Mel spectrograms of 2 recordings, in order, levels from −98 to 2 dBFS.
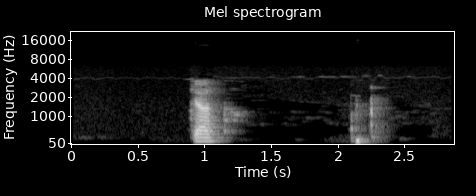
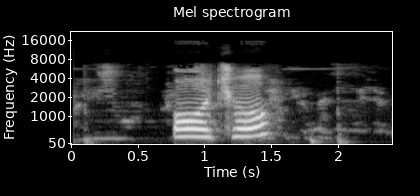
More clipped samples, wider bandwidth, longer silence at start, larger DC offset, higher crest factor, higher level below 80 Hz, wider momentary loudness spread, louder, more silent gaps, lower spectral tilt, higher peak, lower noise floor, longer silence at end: neither; second, 4.7 kHz vs 7 kHz; first, 0.9 s vs 0.25 s; neither; first, 26 dB vs 14 dB; about the same, -62 dBFS vs -60 dBFS; first, 20 LU vs 8 LU; second, -23 LUFS vs -13 LUFS; neither; first, -4.5 dB/octave vs -3 dB/octave; about the same, -2 dBFS vs -2 dBFS; first, -76 dBFS vs -47 dBFS; second, 0.65 s vs 0.9 s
